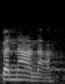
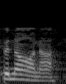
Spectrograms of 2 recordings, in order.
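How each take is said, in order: First: It is said in a plain, unrefined accent. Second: It is said in a posh, refined accent. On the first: The speaker calls it right. "You've got to say banana" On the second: The speaker calls it wrong. "we've got to lose the whole thing of being posh, okay? We don't say banana"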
